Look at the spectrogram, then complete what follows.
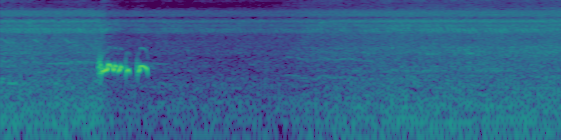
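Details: Gedong mengo zebra dove, a perkutut lure bird, cooing at sunrise: a single short, gurgling phrase of mellow notes near the start, then only low background rumble.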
